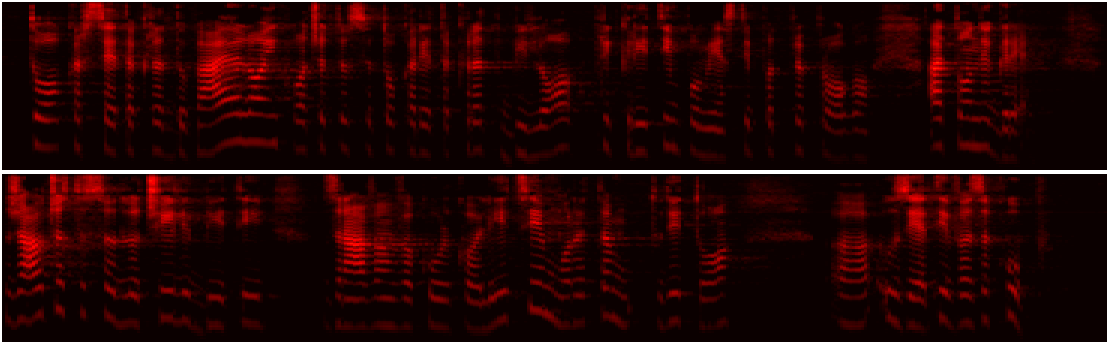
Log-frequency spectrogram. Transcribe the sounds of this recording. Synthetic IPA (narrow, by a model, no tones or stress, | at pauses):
t̪oːkaɾsɛjɛt̪akɾət̪̚d̪ɔɡaːjalɔinxoːt͡ʃɛt̪ɛwsɛt̪oːkaɾjɛt̪akɾat̪bilopɾikɾiːt̪impɔmeːst̪ipɔt̪̚pɾɛpɾoːɡɔat̪oːnɛɡɾḛː | ʒawt͡ʃɛst̪ɛsɛɔd̪lɔt͡ʃilibit̪i | zɾaːʋɐnʋəkulkɔalit̪siimoːɾɛt̪ɛt̪ud̪it̪oː | wzeːt̪iʋəzakup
